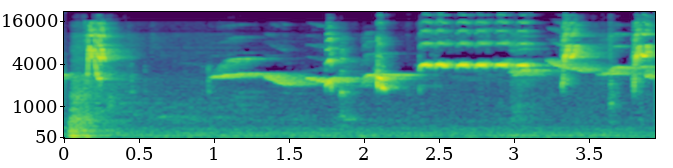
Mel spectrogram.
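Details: Champion kacer (Oriental magpie-robin) singing in the wild by a river and forest for masteran: a long smooth descending whistle, then a steady series of evenly spaced high pure notes and a few sharp chirps, with faint low hum.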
